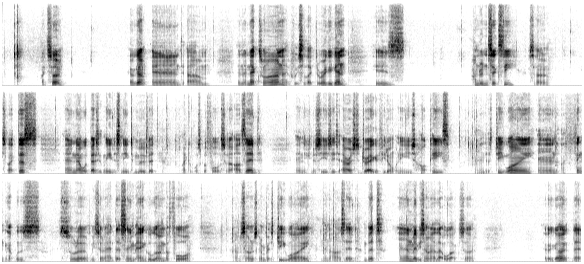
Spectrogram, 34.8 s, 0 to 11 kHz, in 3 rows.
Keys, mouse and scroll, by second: 2.1-4.4 middle drag, 5.5 right click, 9.1 middle click, 11.5-13.1 middle drag, 14.2 click, 16.0 r, 20.7 middle click, 21.2 g, 22.1 click, 24.1 middle click, 24.7 middle click, 27.9 g, 29.9 r, 32.5 middle click, 34.3 middle click.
